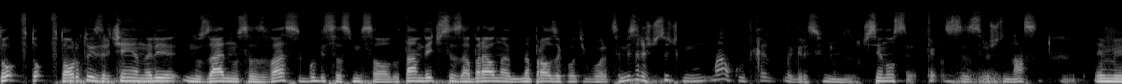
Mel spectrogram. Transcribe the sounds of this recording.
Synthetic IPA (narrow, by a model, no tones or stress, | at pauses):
t̪ɔft̪ɔft̪ɔɾot̪oizɾɛt͡ʃɛniɛnɐlinozaɛd̪nosɐzvasɡubisɐsmisɐlˠɐd̪ot̪amvɛt͡ʃɛ̥sɛzɐbɾanɐnɐpɾavozɐkvɔt̪iɡovɔɾɛt̪sɛmis̬ɾɛʃt̪ʊ̥sit͡ʃkimːalˠkʊt̪ɐ̥kaɐɡɾɛsivnomizot͡ʃi̥sɛnɔskasɛsɾɛʃt̪ʊnasɛmi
